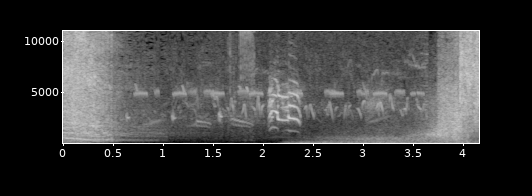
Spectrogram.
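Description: A loud rushing sound fades out, leaving a moment of birds chirping. Then a low car rumble swells as a vehicle approaches at speed and ends in a loud rush as it passes.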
